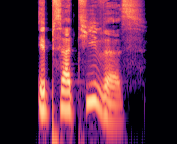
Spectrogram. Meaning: strong/mixed nominative/accusative neuter singular of ipsativ
- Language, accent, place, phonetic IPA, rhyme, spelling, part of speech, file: German, Germany, Berlin, [ɪpsaˈtiːvəs], -iːvəs, ipsatives, adjective, De-ipsatives.ogg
